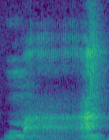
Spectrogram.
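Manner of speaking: "ma" dipping low, then rising; long falling-rising Mandarin "ma"; third tone. Shown as a demonstration. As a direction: drop "ma" into a valley and bring it back up. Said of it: "goes down into the valley".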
